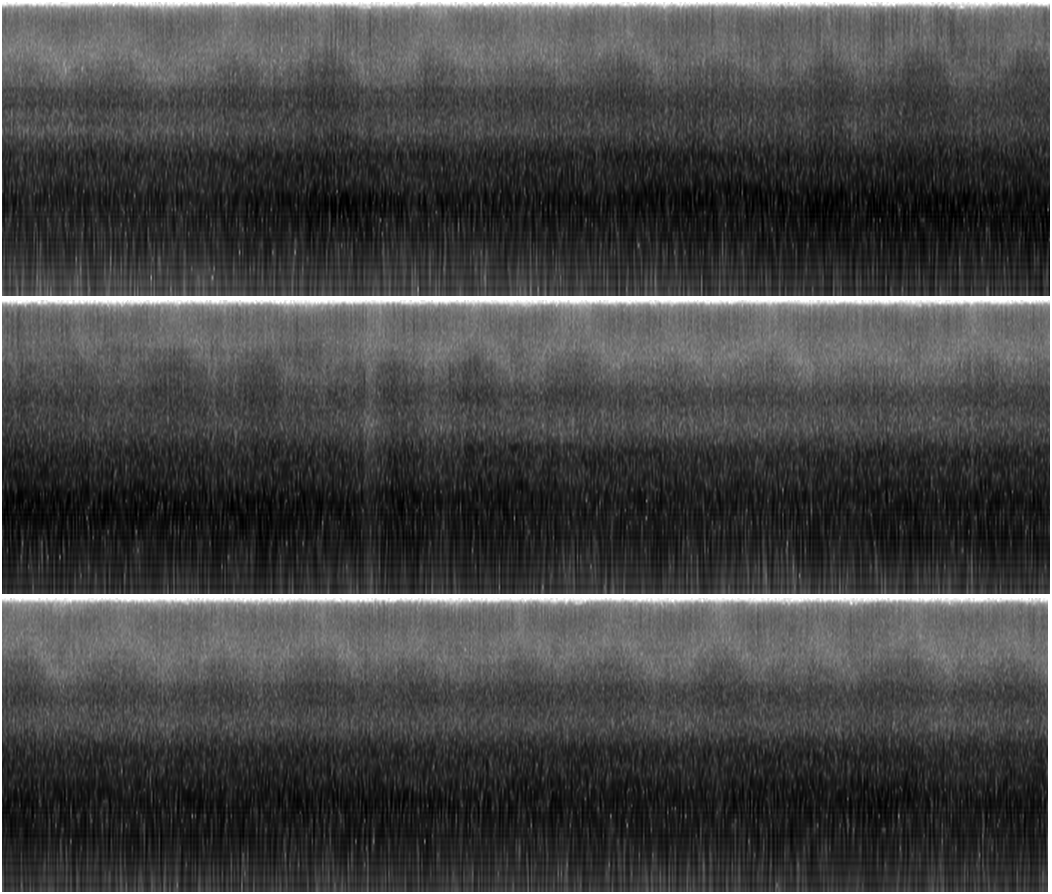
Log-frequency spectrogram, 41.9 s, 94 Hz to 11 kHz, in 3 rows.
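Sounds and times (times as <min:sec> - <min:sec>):
recovery helicopter engine and rotors landing on a ship's deck: 0:00.0 - 0:41.8.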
